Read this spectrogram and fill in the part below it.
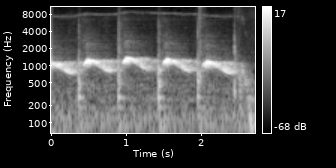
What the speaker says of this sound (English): And then I do the same thing with the whistle.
